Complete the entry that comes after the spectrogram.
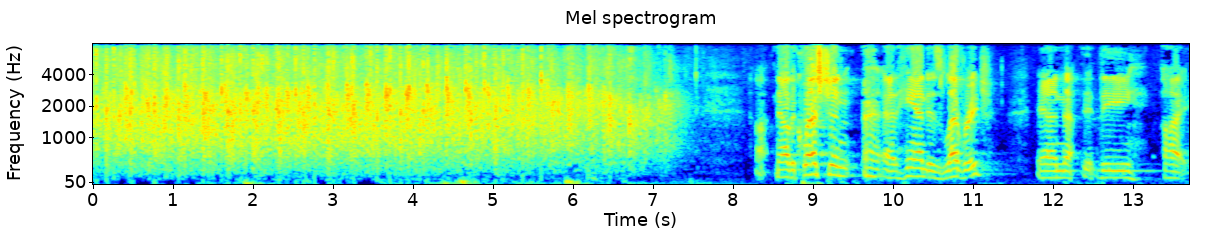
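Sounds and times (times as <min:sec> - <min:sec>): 
round of applause: 0:00.0 - 0:07.8
speech: 0:08.6 - 0:13.7.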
